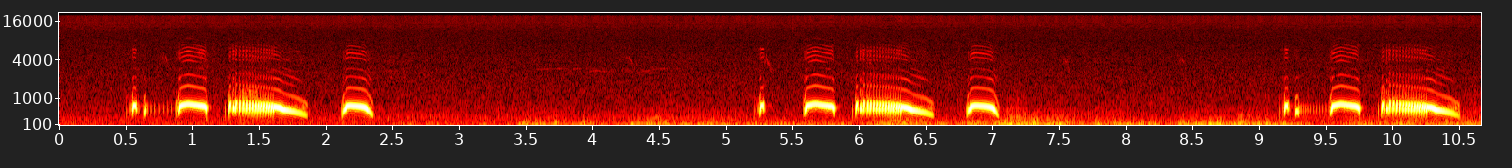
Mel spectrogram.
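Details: Kích bổi calling by a spotted dove to prompt rival doves to call: three phrases about four seconds apart, each with brief notes, level coos and a drawn-out descending coo. A low rumble sits underneath.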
